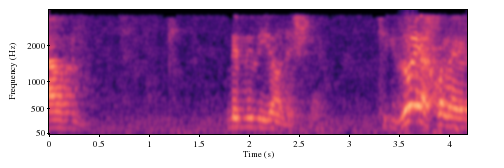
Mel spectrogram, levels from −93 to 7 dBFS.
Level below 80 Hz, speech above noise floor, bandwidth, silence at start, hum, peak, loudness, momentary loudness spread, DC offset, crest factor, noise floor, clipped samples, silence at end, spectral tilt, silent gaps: -52 dBFS; 30 dB; 4 kHz; 0 s; none; 0 dBFS; -16 LUFS; 23 LU; under 0.1%; 18 dB; -46 dBFS; under 0.1%; 0 s; -8.5 dB/octave; none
